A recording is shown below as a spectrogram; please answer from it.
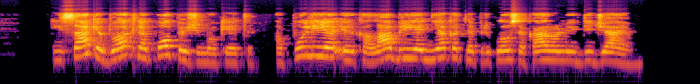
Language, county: Lithuanian, Klaipėda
